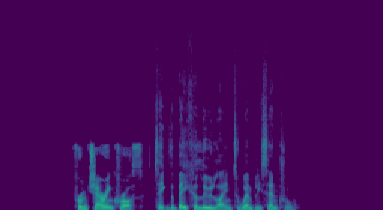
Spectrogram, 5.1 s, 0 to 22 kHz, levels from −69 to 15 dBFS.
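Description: For the first 2.0 s, until "take the", an adaptive stream starting at a low bitrate leaves the speech dull and smeary, with nothing above 7 kHz, until it snaps cleanly to full quality.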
